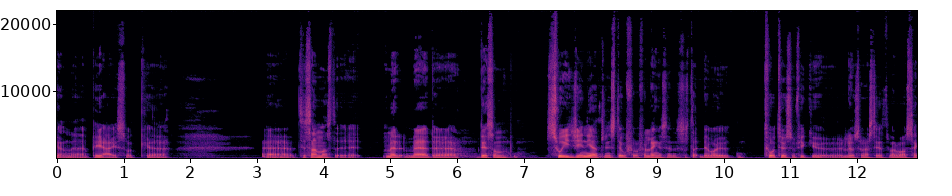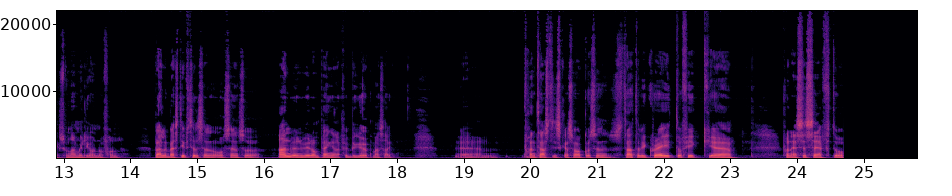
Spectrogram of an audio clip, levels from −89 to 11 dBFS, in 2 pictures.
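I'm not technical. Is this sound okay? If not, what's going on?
No. The speech has a cut-off end: at 24.69 s the sound stops in the middle of speaking, and the last second or so is dead silence. The final stretch of audio was never written, so nothing remains there. A natural ending would finish the phrase and trail off, and a fade-out would get gradually quieter. A brief dropout would let the sound come back, but here it never returns.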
